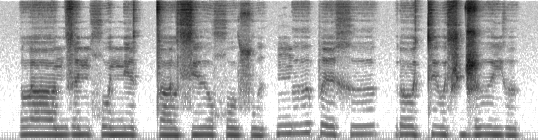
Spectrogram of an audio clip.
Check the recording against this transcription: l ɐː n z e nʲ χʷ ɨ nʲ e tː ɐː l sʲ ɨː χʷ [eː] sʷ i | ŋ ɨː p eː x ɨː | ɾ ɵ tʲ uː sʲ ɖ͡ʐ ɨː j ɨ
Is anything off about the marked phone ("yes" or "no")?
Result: yes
